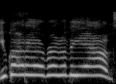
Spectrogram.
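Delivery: mock shrill, very high, frantic freaking-out yell. Recalling ants infesting the hut in Thailand, yelling at the guy: retelling own panicked yell. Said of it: "Like I was freaking out".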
